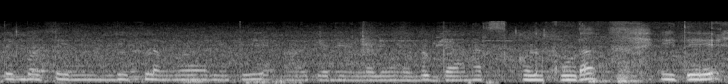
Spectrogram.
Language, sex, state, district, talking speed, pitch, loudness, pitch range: Kannada, female, Karnataka, Chamarajanagar, 40 wpm, 210 Hz, -18 LUFS, 200-225 Hz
